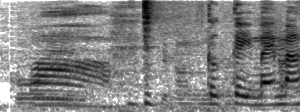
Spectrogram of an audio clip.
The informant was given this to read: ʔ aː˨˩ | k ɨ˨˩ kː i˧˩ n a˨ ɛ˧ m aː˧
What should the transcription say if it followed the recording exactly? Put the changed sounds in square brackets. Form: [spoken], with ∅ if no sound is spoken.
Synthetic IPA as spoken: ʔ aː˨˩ | k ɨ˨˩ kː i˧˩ [m] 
